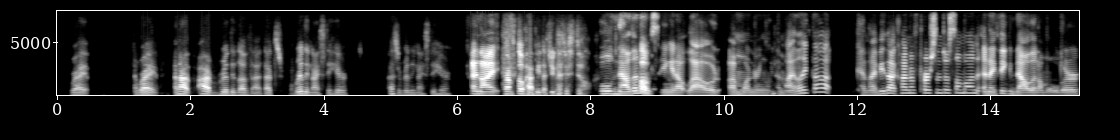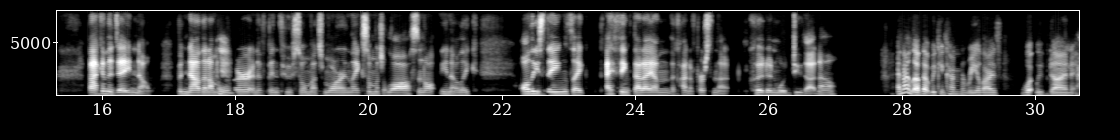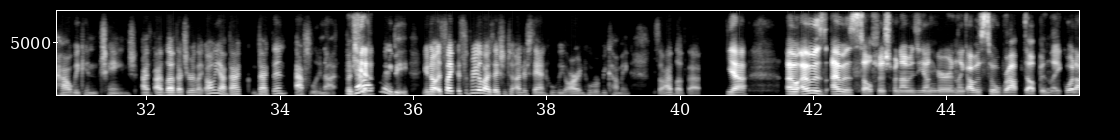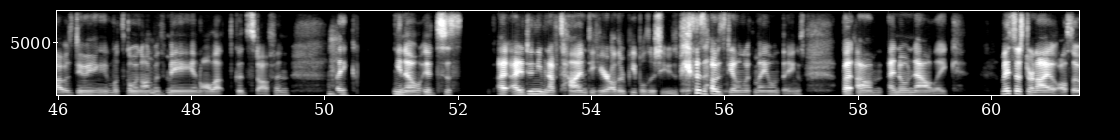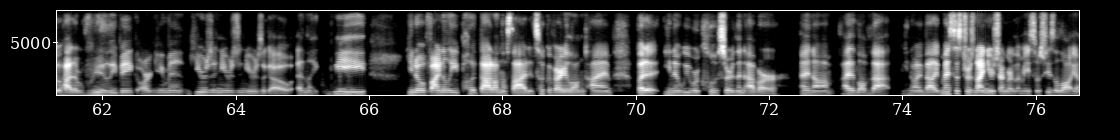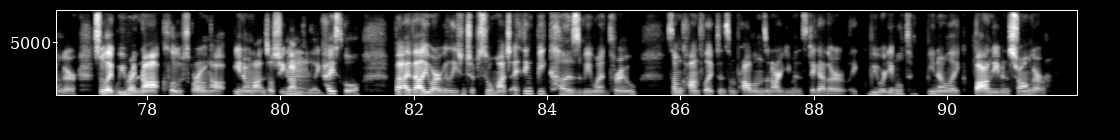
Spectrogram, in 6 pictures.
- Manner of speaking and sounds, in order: other background noise; laughing while speaking: "you guys are still"; laughing while speaking: "Mhm"; laughing while speaking: "because"; stressed: "really"; stressed: "because"
- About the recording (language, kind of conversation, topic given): English, unstructured, How do you rebuild a friendship after a big argument?
- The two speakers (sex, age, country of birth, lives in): female, 30-34, United States, United States; female, 50-54, United States, United States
